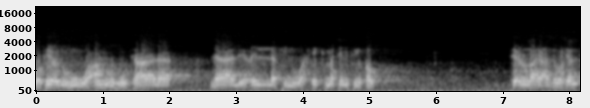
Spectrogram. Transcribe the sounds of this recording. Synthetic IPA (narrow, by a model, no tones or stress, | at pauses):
wafɪʕlʊɦʊwaʔamɾʊɦʊt̪aʕaːlaːlaːlɪʕɪlːawaħɪkmafiːqɑwl | fɪʕlʊlˤːɑːhɪʕazːawad͡ʒalː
